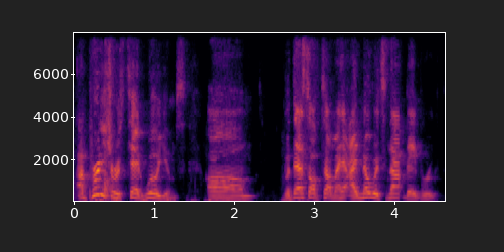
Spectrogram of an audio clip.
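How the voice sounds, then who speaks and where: A man's voice: on the high side, lively intonation, a little fast, sharp tone, a little hiss or hum. A man co-hosting a podcast, arguing sports in a casual, teasing way and laughing often. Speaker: podcast co-host.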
